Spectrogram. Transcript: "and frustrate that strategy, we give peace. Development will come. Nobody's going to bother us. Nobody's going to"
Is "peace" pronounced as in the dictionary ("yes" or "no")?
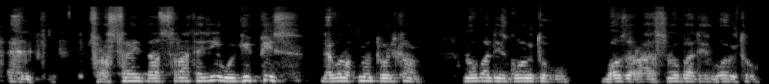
yes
